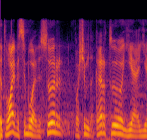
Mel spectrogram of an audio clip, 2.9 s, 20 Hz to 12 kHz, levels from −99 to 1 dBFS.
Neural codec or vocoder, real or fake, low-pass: none; real; 7.2 kHz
